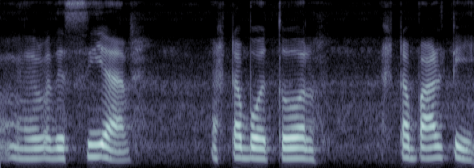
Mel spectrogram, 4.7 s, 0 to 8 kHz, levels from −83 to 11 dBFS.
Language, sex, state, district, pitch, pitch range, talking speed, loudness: Bengali, female, Assam, Hailakandi, 185 Hz, 180-195 Hz, 100 wpm, -15 LUFS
